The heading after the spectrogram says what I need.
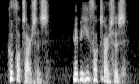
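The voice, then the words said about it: Put-on accent quoting a movie line. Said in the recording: “I'll try to do it in the accent.”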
